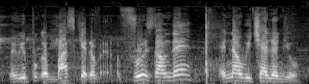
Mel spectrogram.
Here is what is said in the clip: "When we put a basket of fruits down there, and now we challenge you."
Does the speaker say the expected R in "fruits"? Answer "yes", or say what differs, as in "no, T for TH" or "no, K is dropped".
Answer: yes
